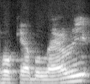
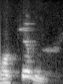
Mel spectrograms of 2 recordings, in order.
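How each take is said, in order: First: It is said in an American accent. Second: It is said in a British accent.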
